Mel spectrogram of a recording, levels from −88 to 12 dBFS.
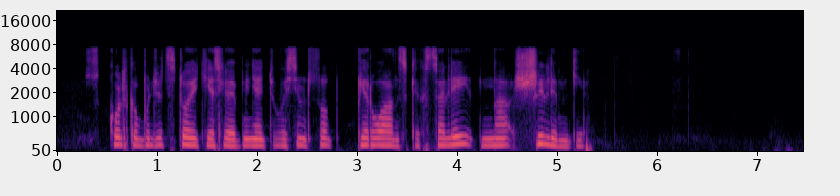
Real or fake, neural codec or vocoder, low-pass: fake; codec, 16 kHz, 2 kbps, FunCodec, trained on Chinese and English, 25 frames a second; 7.2 kHz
